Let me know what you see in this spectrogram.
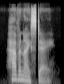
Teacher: The nice ends with a clear S sound, not a Z, and day has that long A sound, like in play.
